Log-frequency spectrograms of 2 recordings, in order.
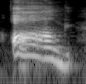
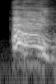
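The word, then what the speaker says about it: Aang: for the love of God it is not pronounced Ang it's pronounced Ang like I swear to God I thought I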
